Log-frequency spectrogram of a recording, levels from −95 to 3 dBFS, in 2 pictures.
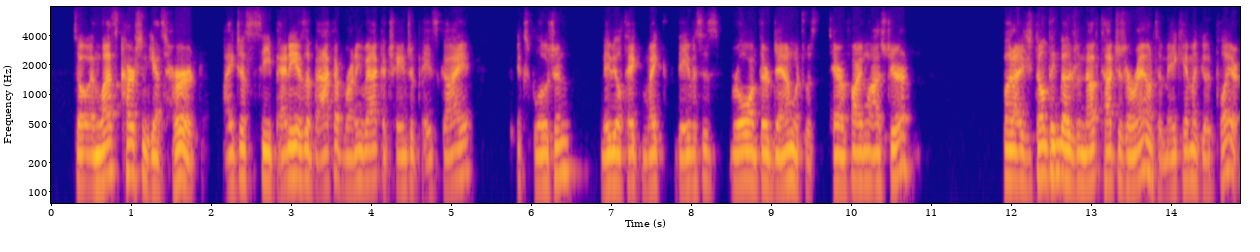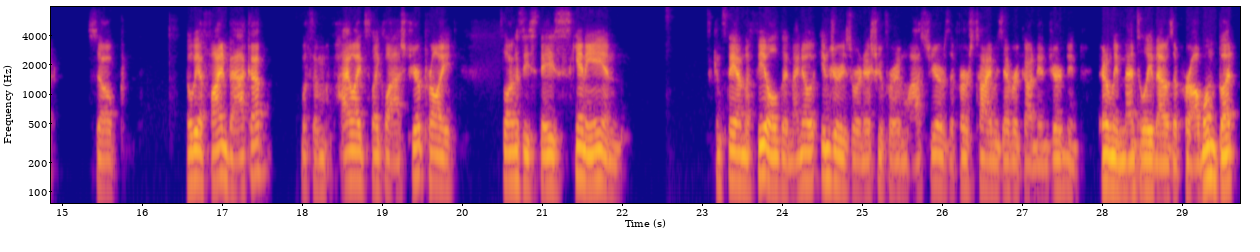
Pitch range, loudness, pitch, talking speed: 115-145 Hz, -18 LUFS, 125 Hz, 210 wpm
